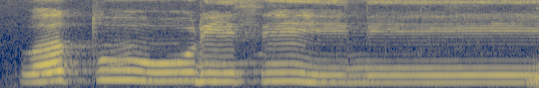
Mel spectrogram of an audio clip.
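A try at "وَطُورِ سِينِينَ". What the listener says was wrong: سین کی آواز کلیئر کیجئے.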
